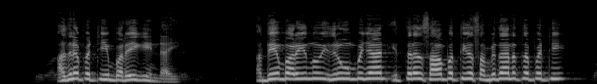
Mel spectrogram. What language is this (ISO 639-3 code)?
mal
